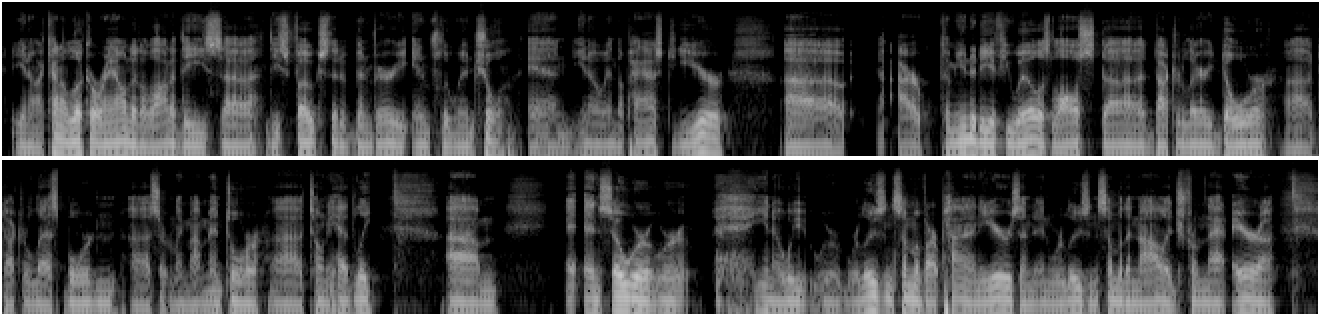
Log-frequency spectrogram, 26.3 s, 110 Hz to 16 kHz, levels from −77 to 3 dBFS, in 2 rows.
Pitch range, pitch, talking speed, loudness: 75-85 Hz, 80 Hz, 175 wpm, -29 LUFS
